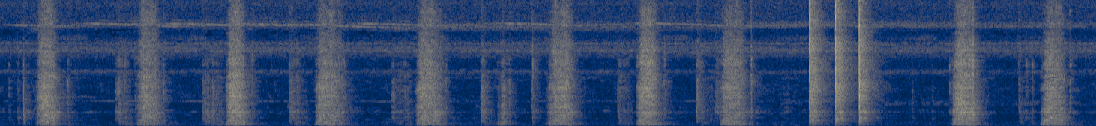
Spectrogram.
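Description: A steel hand file rasping across the teeth of a wood handsaw, sharpening it by hand in even strokes about one a second. A little past the middle comes a quick run of three sharp clicks.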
